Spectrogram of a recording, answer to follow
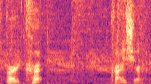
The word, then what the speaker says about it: Kreischer: going to be bad how do you say last name right yeah Cher and uh it's bir Cher Cher on uh Twitter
